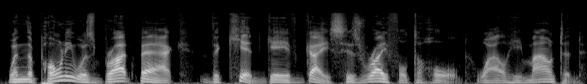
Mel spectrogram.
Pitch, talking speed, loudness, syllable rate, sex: 105 Hz, 175 wpm, -20 LUFS, 3.7 syllables/s, male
